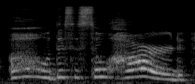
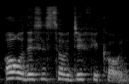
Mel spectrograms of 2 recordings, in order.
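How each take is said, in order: First: Slow, lightly acted complaint; lightly voiced American. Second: Said in the usual way. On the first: Shown as a demonstration. Teacher imitating a student, slow mock complaint. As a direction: sigh it out like a frustrated student. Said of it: "eles vão falar assim". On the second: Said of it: "Não vão falar".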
